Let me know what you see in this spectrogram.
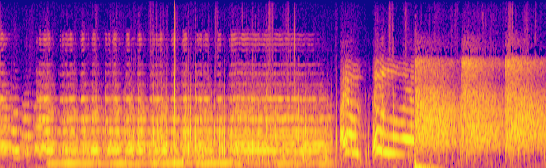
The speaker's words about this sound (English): A fiery horse with the speed of light, a cloud of dust, and a hearty "Hi-yo, Silver! The Lone Ranger!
